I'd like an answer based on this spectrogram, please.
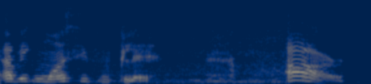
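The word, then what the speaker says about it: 二: 2 en chinois, ça prononce comme la lettre R en anglais. Le ton doit baisser. Parlez avec moi s'il vous plaît. R, R, R.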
